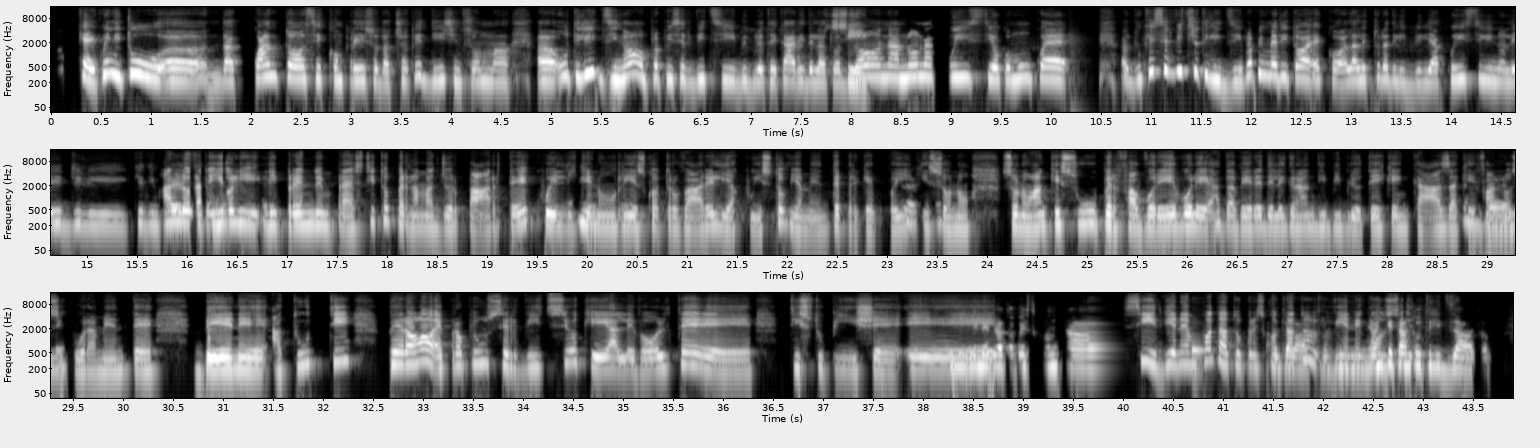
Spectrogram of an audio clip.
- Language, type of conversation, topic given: Italian, podcast, Come ti sei avvicinato alla lettura e perché ti piace così tanto?
- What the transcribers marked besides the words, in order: distorted speech; other background noise; tapping; drawn out: "ehm"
